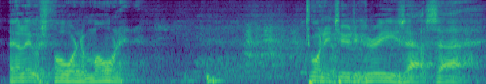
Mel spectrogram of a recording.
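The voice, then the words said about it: Imitates another person's voice. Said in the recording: “my impression of my cousin Ray after the big kill.”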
